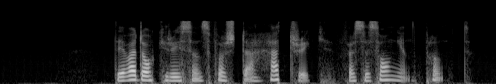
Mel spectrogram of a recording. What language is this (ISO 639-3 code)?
swe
